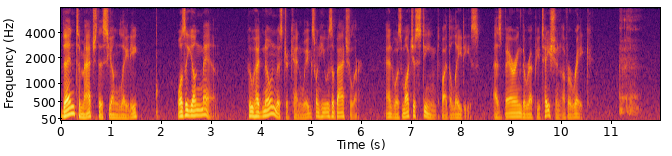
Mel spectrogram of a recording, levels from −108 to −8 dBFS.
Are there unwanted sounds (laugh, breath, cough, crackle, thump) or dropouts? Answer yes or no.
yes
